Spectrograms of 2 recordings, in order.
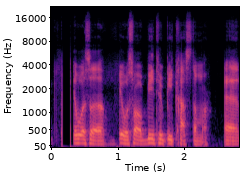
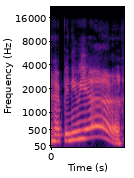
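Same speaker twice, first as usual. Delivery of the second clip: excited cheer; 13 semitones higher than usual. Acted. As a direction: cheer it out high. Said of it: "building repeated greeting".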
